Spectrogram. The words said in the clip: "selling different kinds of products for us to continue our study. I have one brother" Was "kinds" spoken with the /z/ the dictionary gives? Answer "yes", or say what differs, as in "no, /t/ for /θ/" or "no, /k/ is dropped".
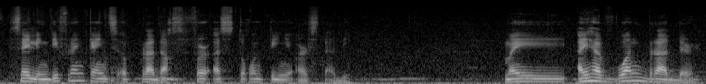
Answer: no, /s/ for /z/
